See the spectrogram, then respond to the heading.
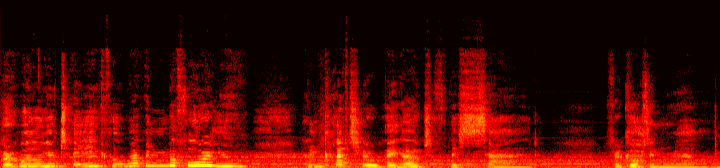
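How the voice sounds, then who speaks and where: A woman's put-on character voice against clear background noise. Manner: solemn, ominous.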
